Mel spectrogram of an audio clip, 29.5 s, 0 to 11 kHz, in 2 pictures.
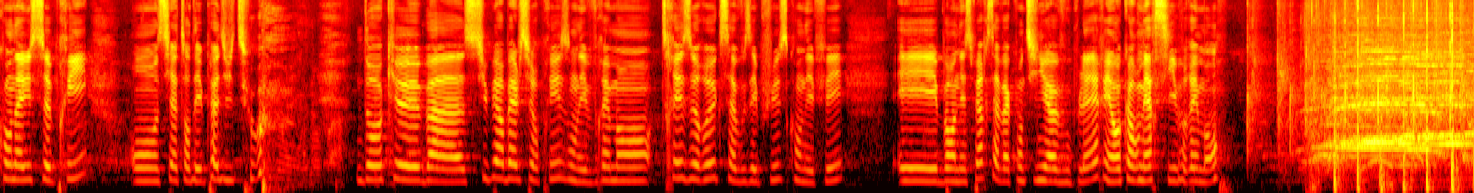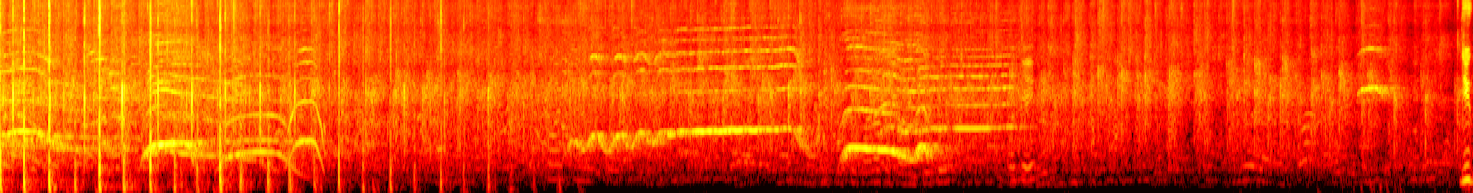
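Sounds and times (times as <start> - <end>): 
speech: 0.0 - 3.0, 3.6 - 12.6
audience applauding: 12.9 - 29.2.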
